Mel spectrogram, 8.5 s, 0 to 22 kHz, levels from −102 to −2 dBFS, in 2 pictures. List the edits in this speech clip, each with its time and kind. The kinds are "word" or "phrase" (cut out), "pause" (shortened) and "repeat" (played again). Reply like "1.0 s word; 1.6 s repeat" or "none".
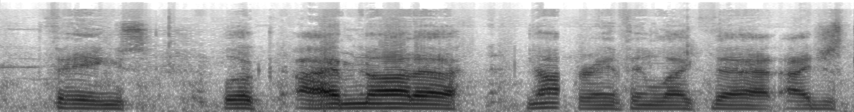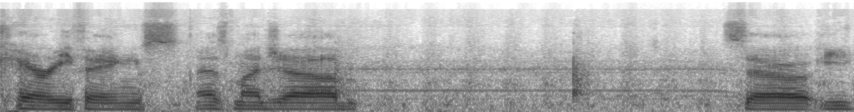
2.8 s phrase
